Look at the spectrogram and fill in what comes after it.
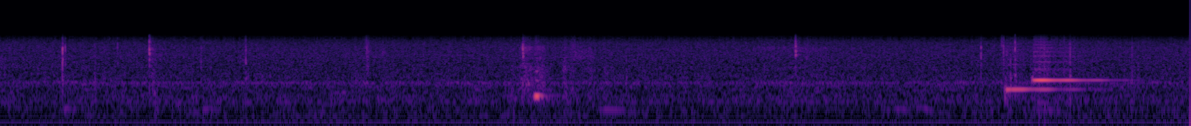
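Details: A quiet indoor space with a low steady hum and scattered soft ticks and clicks. A brief faint tone near the end is too short and indistinct to identify as an animal.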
